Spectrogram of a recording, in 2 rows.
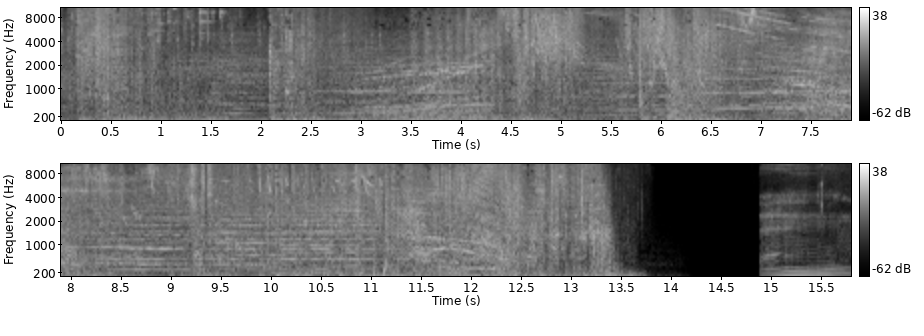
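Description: Heavy booming stomps and crashing impacts from a giant Covenant walker in the Halo 2 video game, a dense, relentless barrage of thuds and clatter that cuts to near silence before one last short burst.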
